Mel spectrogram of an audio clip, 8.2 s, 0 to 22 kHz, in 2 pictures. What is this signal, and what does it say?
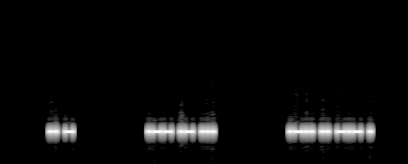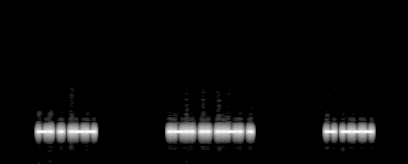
Morse code, heard as a keyed tone, about 43 wpm, 700 Hz. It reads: IT WAS LIKE NEW LIFE TO
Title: 4x Word-Spacing - Sentences from Top 300 Words - 45wpm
